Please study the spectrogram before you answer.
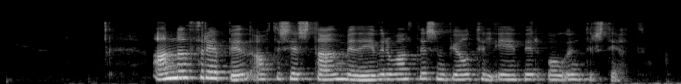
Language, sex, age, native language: Icelandic, female, 50-59, Icelandic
